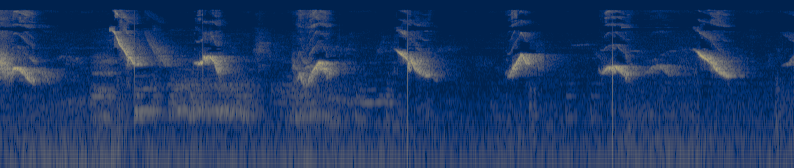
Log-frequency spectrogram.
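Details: Red-cowled cardinal, a kept bird, singing live: loud whistled notes, each sliding down steeply or swooping up, delivered in a steady series of about seven phrases, with a faint low hum underneath.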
